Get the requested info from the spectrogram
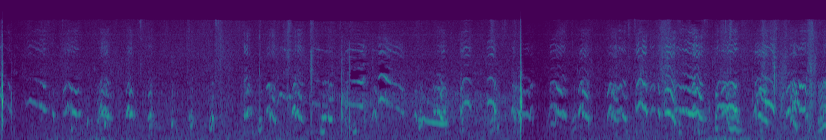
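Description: Australian kelpie puppies whimpering and yelping: many short, high cries that rise and fall, overlapping one another. A single sharp click comes about six and a half seconds in.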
